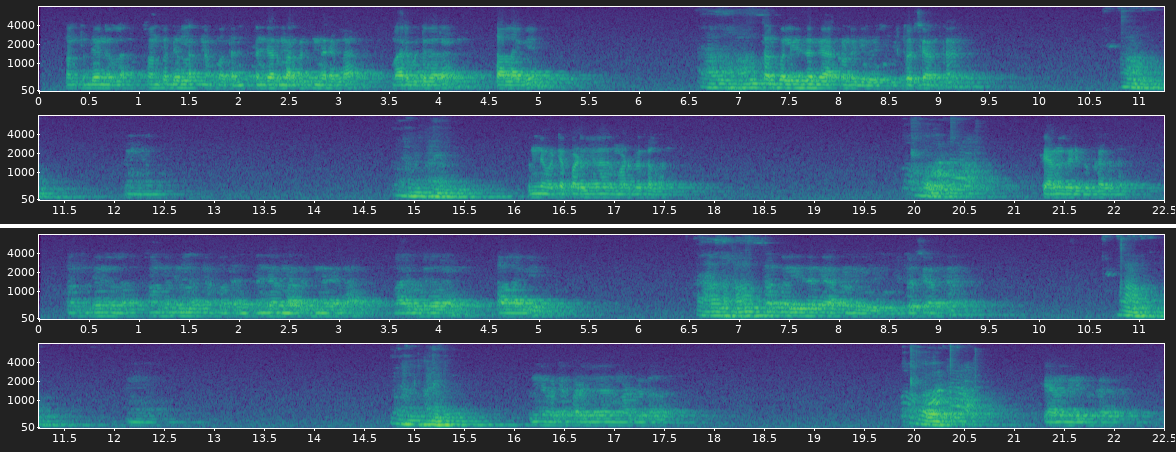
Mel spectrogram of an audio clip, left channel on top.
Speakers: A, on the left; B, on the right.
A: ಅಂತದ್ದೇನೆಲ್ಲ. ಸ್ವಂತದ ಇಲ್ಲಾ ನಮ್ಮ ತಂದೆಯವ್ರು ಮಾರ್ಕಟ್ಟ ತಿಂದರೆ ಎಲ್ಲ ಮಾರಿ ಬಿಟ್ಟಿದಿದ್ದಾರೆ ಸಾಲಾಗಿ.
B: ಹೌದಾ ಹಾ
A: ಸ್ವಲ್ಪ ಲೀಸಗ ಹಾಕೊಂಡಿದೀವಿ ಇಷ್ಟು ವರ್ಷ ಅಂತ.
B: ಹಾ
A: ಹ್ಮ್
B: ಹ ಹಾ
A: ಸುಮ್ನೆ ಹೊಟ್ಟೆ ಪಾಡುವ ಏನಾದ್ರು ಮಾಡ್ಬೇಕಲ್ಲ
B: ಹೌದು
A: ಕ್ಯಾಮಿಲ್ ರಡಿ ಬೇಕಾದ್ರ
